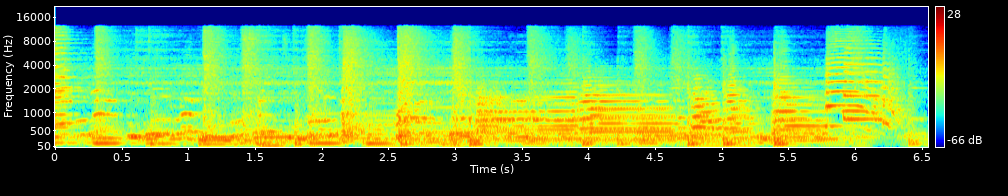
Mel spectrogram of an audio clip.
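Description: Swing big band playing, its brass section with trumpets to the fore over a steady drum beat.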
